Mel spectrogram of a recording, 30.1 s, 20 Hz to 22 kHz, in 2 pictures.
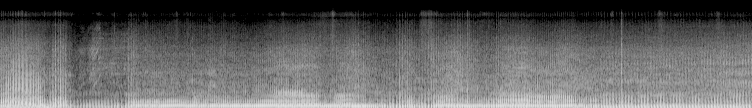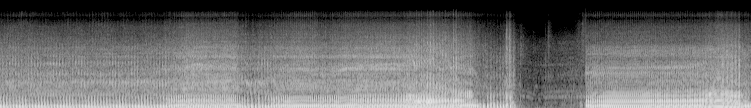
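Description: Enduro dirt bike engine revving up and down repeatedly. About 25 seconds in, the sound drops away abruptly for a second or so, then the engine comes back.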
